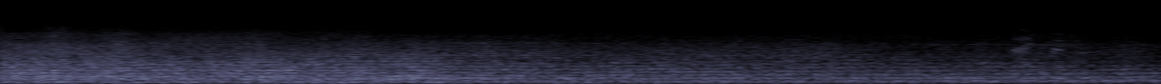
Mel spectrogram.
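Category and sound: vehicle, low-flying airplane passing overhead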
